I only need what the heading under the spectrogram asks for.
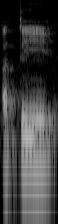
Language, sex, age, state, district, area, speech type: Punjabi, male, 18-30, Punjab, Faridkot, urban, spontaneous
